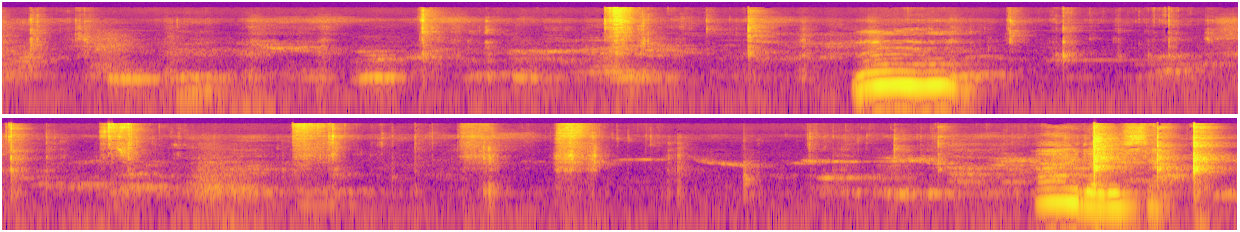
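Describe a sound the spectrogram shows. A woman chews food noisily close to a microphone.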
